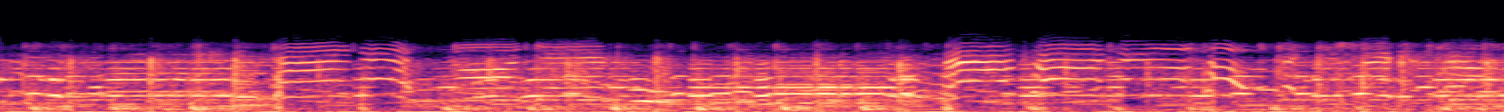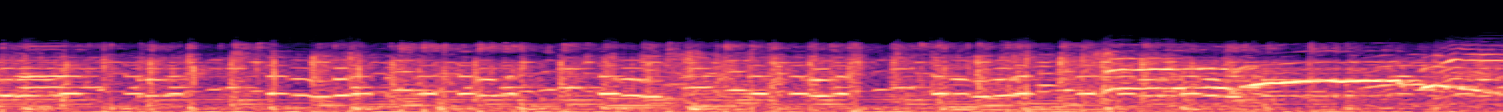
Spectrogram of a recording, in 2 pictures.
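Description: Country string band playing a square-dance tune with a steady beat, with the dancers' feet tapping on the stage floor.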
